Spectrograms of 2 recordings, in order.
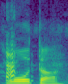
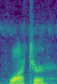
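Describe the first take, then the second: First: It is said with a non-American accent. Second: It is said with an American accent. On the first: "See how she says it? She says wa- water" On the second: "in American English we say water"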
